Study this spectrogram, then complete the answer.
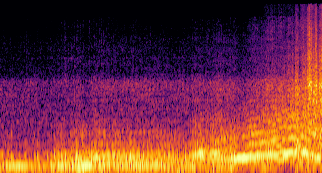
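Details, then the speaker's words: Manual race car at a drag event: revs climb hard with rising pitch, then sag and fall away near the top end instead of pulling through; driver says it suddenly got a gulp of fuel, went boom and had nothing. "that sounds like [ __ ] he at the top end yeah something felt wrong yeah a l even sounded terrible"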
